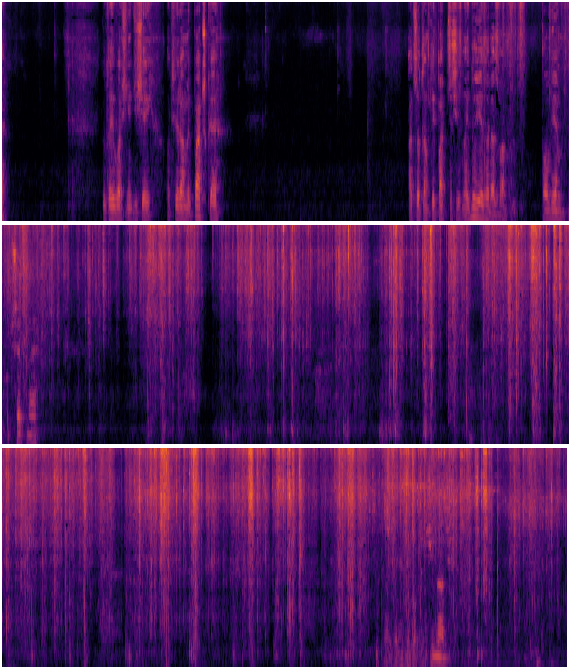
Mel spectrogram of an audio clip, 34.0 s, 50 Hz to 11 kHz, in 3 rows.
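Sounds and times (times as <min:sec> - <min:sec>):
plastic film crinkling and tearing: 0:09.6 - 0:33.9.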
